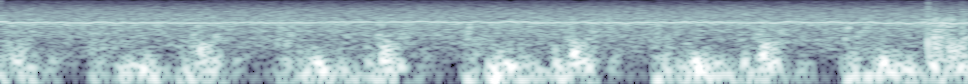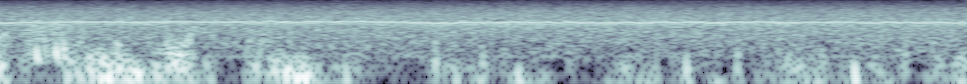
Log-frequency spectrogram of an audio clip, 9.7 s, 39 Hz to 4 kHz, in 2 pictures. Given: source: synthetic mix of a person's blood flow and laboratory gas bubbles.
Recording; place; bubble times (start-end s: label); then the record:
Doppler ultrasound of blood flow; precordium
4.60-4.86 s: bubbles
4.95-5.21 s: bubbles
5.41-5.46 s: bubbles
From the record:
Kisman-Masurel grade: 222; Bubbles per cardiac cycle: several, 3 to 8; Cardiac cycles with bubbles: 10 to 50%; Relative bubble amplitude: moderate (0.250 to 0.450); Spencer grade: 2 (many but less than half of the cardiac periods contain bubble signals, singularly or in groups); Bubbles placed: anywhere in the cardiac cycle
